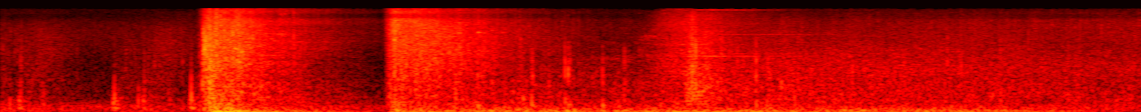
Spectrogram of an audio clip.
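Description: A blade swishes sharply through the air.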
